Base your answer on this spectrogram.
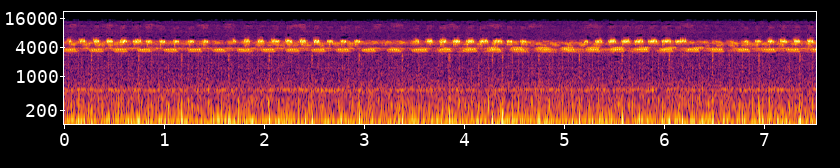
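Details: Night insect sounds from the countryside, 17 August 2022: high rapid chirping in runs with short gaps, backed by a continuous buzzing trill and soft low rumble.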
